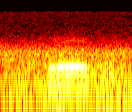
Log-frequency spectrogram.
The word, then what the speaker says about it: Frevo: Samba, the Bayou, Maracatu, and now, Frevo, can I pronounce that correctly?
